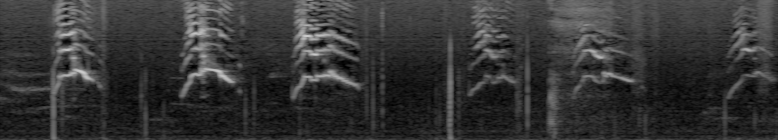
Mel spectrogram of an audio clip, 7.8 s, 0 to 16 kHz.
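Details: Lone Siamese kitten calling to the mother that left it: six piercing, arched meows repeated roughly every 1.3 seconds. The first three are loudest, the later ones are slightly softer and shorter. Occasional sharp clicks sound in a quiet room.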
